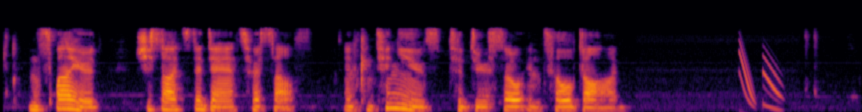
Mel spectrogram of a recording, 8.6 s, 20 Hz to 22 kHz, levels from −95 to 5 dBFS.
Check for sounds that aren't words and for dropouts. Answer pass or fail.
fail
